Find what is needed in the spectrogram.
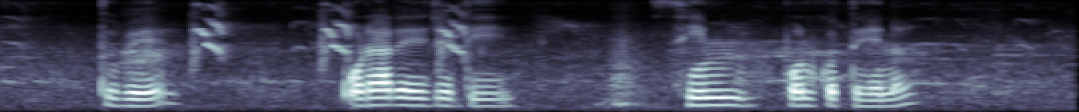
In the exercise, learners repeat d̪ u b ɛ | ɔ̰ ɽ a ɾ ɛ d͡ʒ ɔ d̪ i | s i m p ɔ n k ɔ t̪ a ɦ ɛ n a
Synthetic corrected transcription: t̪ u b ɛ | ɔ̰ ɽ a ɾ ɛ d͡ʒ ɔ d̪ i | s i m p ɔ n k ɔ t̪ ɛ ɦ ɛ n a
